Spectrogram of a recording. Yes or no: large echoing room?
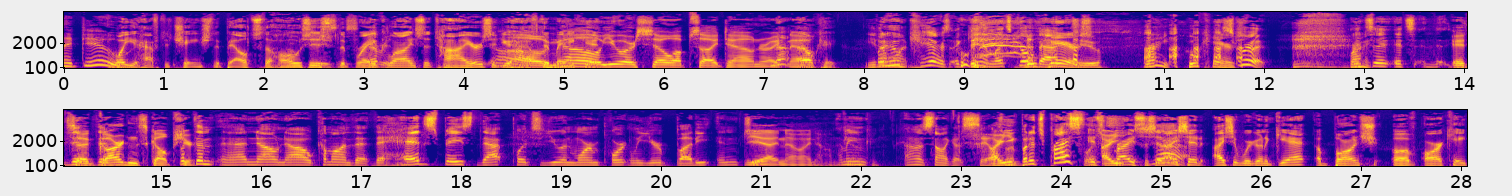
no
